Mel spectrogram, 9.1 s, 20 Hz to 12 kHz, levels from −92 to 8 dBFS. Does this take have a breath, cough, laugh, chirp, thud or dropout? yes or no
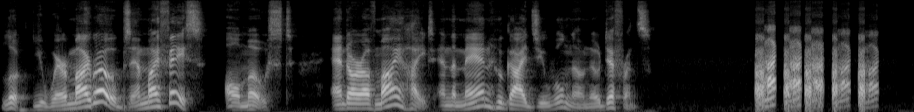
yes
